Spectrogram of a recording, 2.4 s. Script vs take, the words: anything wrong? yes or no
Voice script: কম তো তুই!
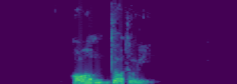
no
